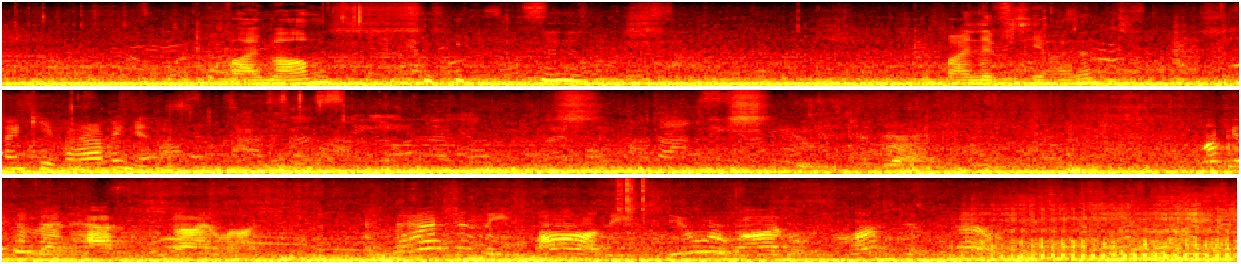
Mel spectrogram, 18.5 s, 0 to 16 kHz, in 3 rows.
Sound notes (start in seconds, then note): 10.1 tannoy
